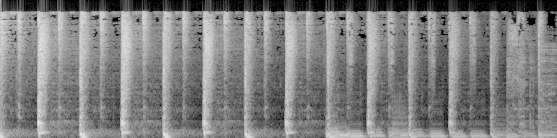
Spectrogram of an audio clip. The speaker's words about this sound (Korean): 네. 예. 자 노래 듣겠습니다.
